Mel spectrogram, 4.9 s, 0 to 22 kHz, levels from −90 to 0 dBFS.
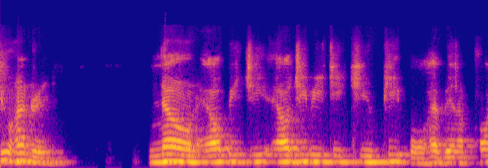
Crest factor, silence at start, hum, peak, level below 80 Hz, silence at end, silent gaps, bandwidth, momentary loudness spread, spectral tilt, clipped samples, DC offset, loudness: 16 dB; 0 s; none; 0 dBFS; -58 dBFS; 0 s; 0.97-1.05 s, 1.22-1.31 s; 8.2 kHz; 9 LU; -7 dB/octave; under 0.1%; under 0.1%; -17 LUFS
